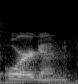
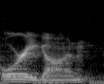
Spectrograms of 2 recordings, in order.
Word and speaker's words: Oregon: You're saying it wrong. It's Oregon, not Oregon.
